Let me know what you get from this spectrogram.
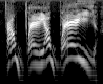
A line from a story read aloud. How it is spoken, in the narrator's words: shouted, trembling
